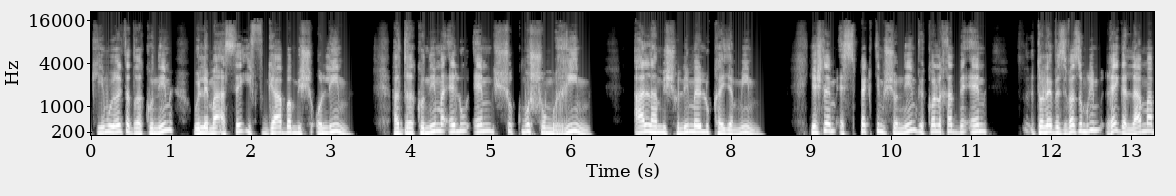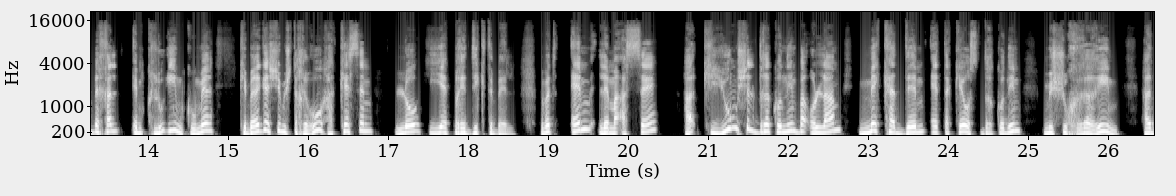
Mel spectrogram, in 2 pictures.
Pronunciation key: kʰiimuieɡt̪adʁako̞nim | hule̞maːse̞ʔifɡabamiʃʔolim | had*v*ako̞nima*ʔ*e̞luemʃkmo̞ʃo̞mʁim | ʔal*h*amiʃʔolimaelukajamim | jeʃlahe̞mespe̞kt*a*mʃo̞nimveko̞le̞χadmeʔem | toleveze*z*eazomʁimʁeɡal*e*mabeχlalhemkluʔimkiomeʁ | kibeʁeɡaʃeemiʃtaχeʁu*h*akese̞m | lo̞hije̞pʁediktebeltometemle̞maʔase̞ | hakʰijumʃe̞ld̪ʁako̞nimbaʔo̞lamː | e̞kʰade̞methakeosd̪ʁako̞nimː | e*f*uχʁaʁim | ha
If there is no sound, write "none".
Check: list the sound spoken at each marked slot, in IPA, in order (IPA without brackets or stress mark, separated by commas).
ʁ, ʔ, h, i, v, a, h, ʃ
